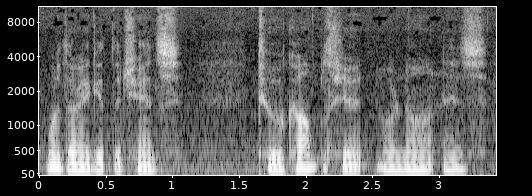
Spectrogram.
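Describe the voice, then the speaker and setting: A man playing a grieving, resigned supervillain in a dramatic ASMR roleplay, speaking a slow, deliberate, solemn monologue with long pauses. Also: mid-range voice, steady tone, a little mellow, a little hiss or hum, lightly acted. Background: rain falling.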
